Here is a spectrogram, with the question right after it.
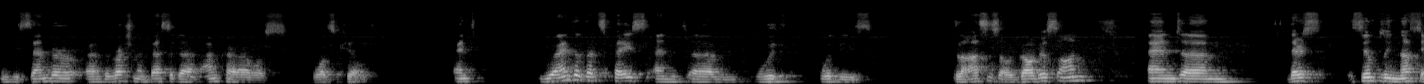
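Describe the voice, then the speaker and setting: A man with a German accent speaks at a fairly slow pace, with long, frequent pauses. His pitch is fairly high, with ordinary pitch variation. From Germany. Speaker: exhibition tour guide. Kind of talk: guided tour. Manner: halting, many fillers.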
